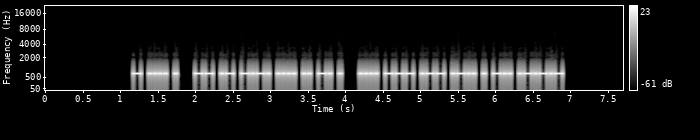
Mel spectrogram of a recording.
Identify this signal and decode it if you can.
Morse code, heard as a keyed tone, about 34 wpm, 700 Hz. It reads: THE MACHINE HOWLED.
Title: A Sound Of Thunder 35wpm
